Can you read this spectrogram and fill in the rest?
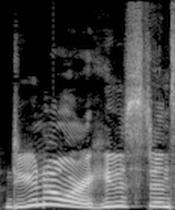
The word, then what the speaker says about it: Houston: H-O-U-S-T. Oh, yeah. T-O-N. – Okay. It is not like the state of Texas, guys, like the city in Texas. It is Houston Street. So important, because if you say it wrong, people know you're a tourist.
